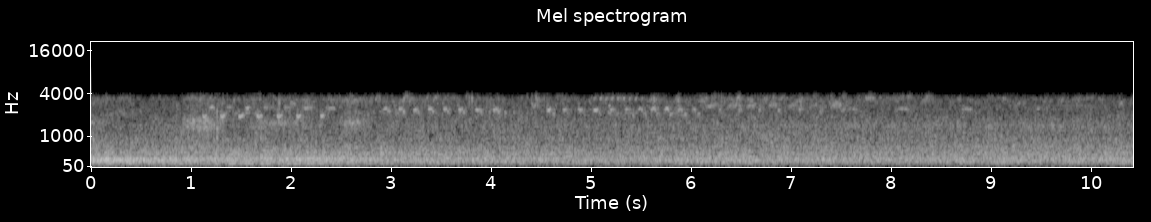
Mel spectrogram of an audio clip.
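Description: A bird chirping in quick runs of short high notes, about three runs between one and seven seconds in, over a steady outdoor background hiss.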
